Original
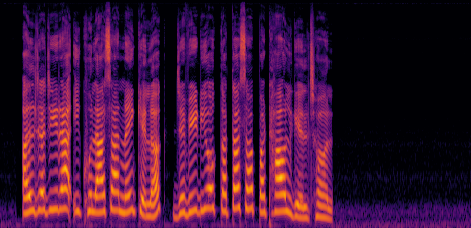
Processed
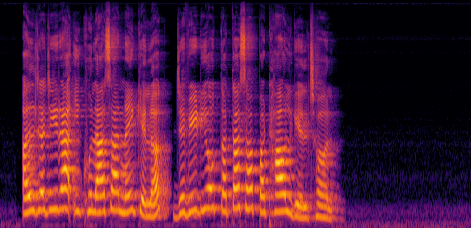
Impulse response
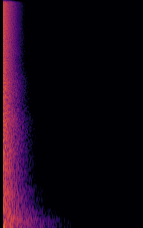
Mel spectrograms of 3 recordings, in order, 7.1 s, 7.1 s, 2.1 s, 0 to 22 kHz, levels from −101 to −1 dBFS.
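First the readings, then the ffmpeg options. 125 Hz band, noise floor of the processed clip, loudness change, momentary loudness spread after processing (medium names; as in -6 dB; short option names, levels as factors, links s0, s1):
+5.0 dB, -67 dBFS, +5.0 dB, 9 LU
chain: -filter_complex "[0:a]asplit=2[s0][s1];[1:a]atrim=start_sample=2205,atrim=end_sample=6615,adelay=52[s2];[s1][s2]afir=irnorm=-1:irlink=0,volume=0.0501[s3];[s0][s3]amix=inputs=2:normalize=0,volume=1.78"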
